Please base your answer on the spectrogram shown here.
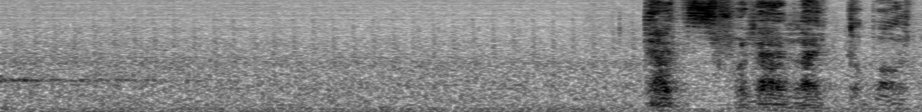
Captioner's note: ominous music; a/c continues to rattle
